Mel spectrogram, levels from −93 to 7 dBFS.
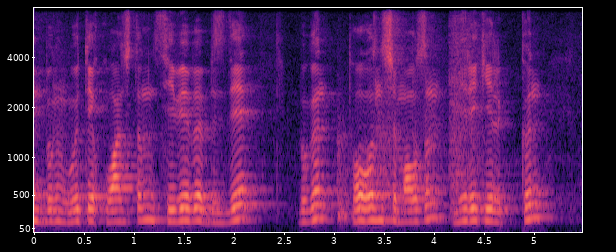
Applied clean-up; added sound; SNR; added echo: none; none; none; none.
